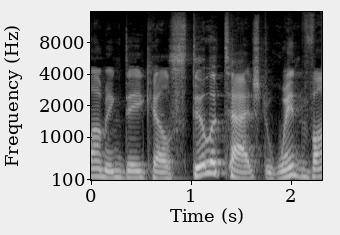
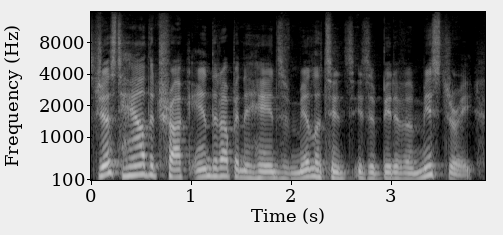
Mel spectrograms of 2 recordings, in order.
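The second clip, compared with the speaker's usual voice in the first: lower, even reading of the report; news article read; 5 semitones lower, 4 dB quieter than usual. A narrator's reading. Host reads the news story to listeners, dry lower read. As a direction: read the lawsuit report straight.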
